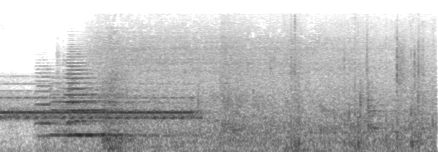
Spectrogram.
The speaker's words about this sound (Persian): قطار به زودی حرکت خواهد کرد. لطفاً پشت خط ایمنی بایستید.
